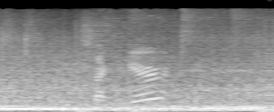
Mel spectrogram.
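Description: A Cutlass drives along the road in second gear, its engine a steady close low drone under the cabin, while a person talks briefly over it.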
